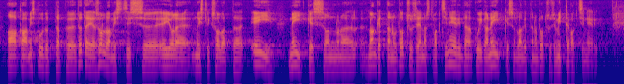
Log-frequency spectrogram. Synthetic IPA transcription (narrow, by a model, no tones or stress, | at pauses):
ɑɡ̥ɑmispuːd̪ut̪ːˑɑb̥t̪ɤd̪̥e̞jɑso̞lvɑmist̪sise̞jo̞le̞mɤjst̪likso̞lvɑt̪ːˑɑe̞j | ne̞jd̪̥ke̞so̞nlɑŋɡe̞t̪ːˑɑnud̪o̞t̪susee̞nːɑst̪vɑkt̪sine̞ːɾid̪̥ɑkujkɑne̞jd̪̥ke̞sːonlɑŋɡ̥e̞t̪ːˑɑnud̪̥o̞t̪susemit̪ːe̞vɑk̚t̪sine̞ːɾid̪̥ɑ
